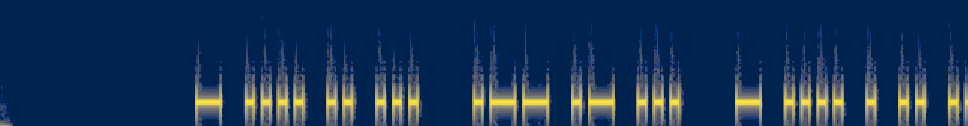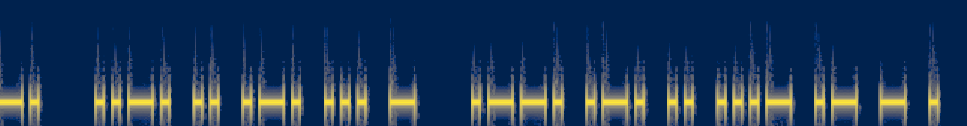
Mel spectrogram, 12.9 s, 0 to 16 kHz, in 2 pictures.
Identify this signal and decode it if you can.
Morse code, heard as a keyed tone, about 22 wpm, 700 Hz. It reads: THIS WAS THEIR FIRST PRIVATE
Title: Sentences from Top 1600 Words 22wpm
